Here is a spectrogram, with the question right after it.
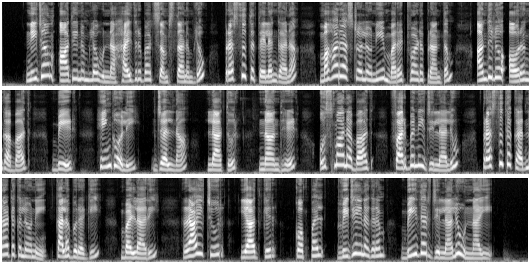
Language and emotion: Telugu, neutral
